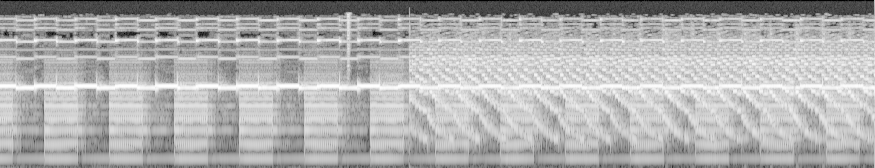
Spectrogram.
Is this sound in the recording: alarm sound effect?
yes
